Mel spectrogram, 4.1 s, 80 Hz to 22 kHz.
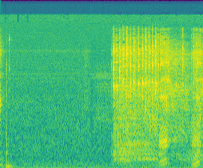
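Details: Husqvarna 346XP chainsaw with high idle and creeping chain; lumpy uneven pulsing run about four beats a second, a big air leak diagnosed by ear, later traced to the base gasket.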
